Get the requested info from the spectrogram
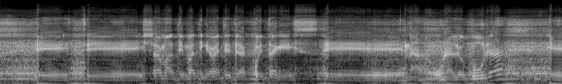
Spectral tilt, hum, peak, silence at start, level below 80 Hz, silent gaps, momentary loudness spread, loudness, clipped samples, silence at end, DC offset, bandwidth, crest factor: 1 dB/octave; none; 0 dBFS; 0 s; -50 dBFS; none; 2 LU; -15 LUFS; under 0.1%; 0 s; under 0.1%; 18 kHz; 16 dB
